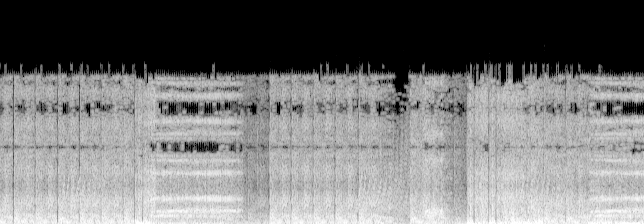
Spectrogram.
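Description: Gunfire from the Judge Dredd arcade game by Midway, rapid loud bursts of blasts running almost continuously with brief breaks, close and dense, with a voice briefly audible.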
